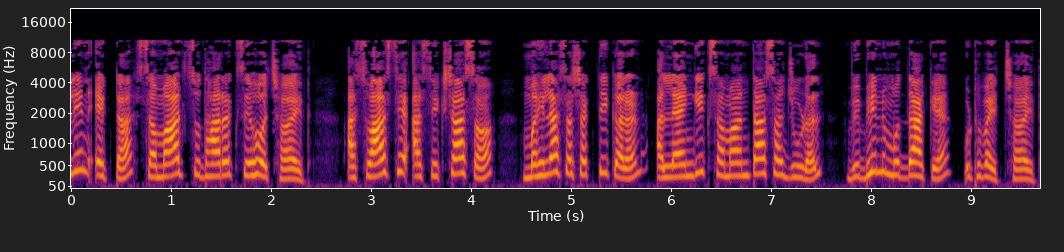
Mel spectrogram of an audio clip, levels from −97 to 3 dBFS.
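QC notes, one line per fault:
Throughout: MP3 compression, likely near 40 kbps; treble cut off above 10.6 kHz, and weak spectral lines flickering between frames give plainly audible watery swirl.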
